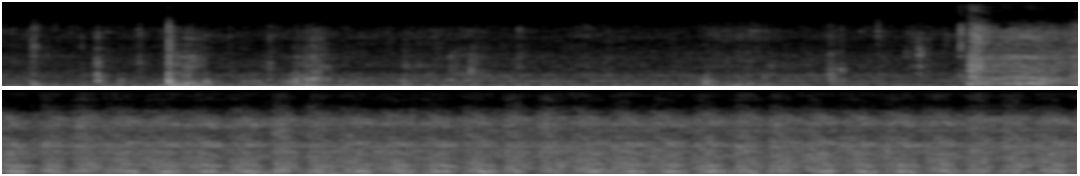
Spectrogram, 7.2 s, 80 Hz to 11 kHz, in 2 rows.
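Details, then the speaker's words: 2012 BMW X5, other shops said it needs an engine: starter cranks about two and a half beats per second with uneven rhythm, never catches; crank no start, one or more cylinders suspected low on compression, oil pressure 50 psi cranking. "So I don't know if you guys heard that, but it sounds like if there's one or multiple cylinders that are out of compression."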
